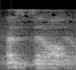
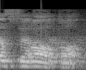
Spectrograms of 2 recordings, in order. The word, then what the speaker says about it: الصراط: نعم ثم ذكر ابن أبي حاتم قول الله تعالى الصراط المستقيم، اهدنا الصراط المستقيم، فكما علمنا علماء القراءات قديما أن العرب لها لهجات في حرف الصاد في قراءة الصراط، فصح عن العرب ألا تقول اهدنا الصراط بالسين، وصح عن العرب أنهم ينطقون بالزاي الزراط. فالصراط هي لغة قريش، والصراط بالسين والزاي لغات عربية صحيحة. فأنت تقول اهدنا الصراط بالصاد،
